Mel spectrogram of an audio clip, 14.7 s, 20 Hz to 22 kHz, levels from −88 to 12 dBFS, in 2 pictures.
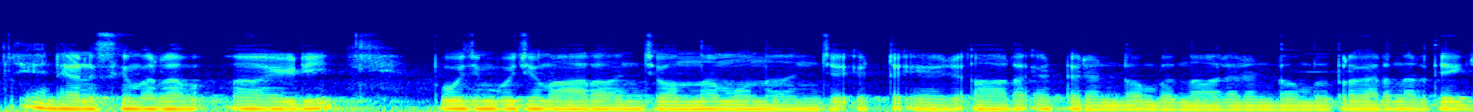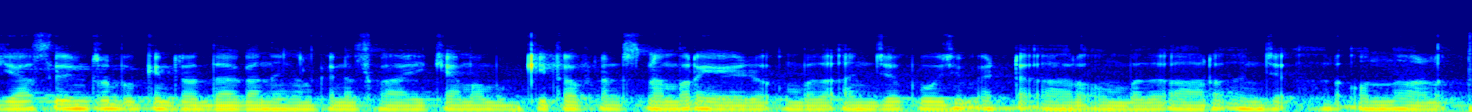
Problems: low volume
